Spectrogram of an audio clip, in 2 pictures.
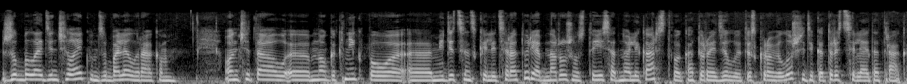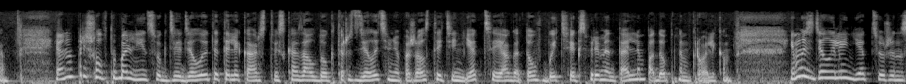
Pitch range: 190-235 Hz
